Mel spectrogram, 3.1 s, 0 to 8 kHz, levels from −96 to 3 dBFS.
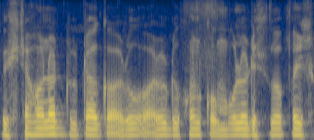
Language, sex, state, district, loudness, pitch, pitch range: Assamese, male, Assam, Sonitpur, -18 LUFS, 130 Hz, 125-130 Hz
